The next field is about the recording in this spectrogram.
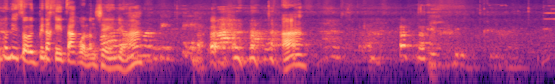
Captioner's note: laughter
